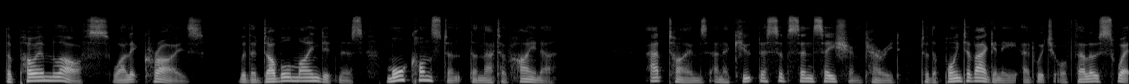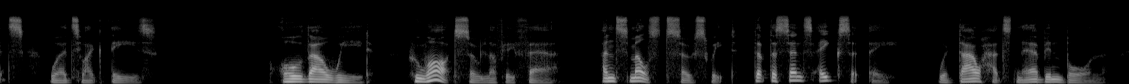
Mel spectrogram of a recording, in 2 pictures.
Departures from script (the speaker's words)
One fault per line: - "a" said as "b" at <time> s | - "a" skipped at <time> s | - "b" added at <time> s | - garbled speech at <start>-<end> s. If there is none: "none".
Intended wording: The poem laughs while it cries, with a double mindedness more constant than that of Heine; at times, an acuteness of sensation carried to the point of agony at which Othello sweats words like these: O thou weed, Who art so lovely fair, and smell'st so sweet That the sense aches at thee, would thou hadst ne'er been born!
none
